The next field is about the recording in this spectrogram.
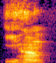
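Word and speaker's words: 違反: 발음은 한서급 반칙의 한석규 한석규 이거는 윗자에서 위반하다 발음은 2항 뭐 교통위반의 위반 2항 2항 요거는 항자예요 그래서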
